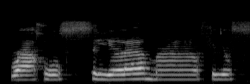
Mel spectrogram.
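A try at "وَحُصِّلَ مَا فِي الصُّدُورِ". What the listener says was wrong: Wahaus. Ya, hanya tipis ya. Tebal sodnya. itu iya, jangan tebal dari huruf hanya tetap hu baru ke desatnya. Haus, hus, wah, hus, haus, hus.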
